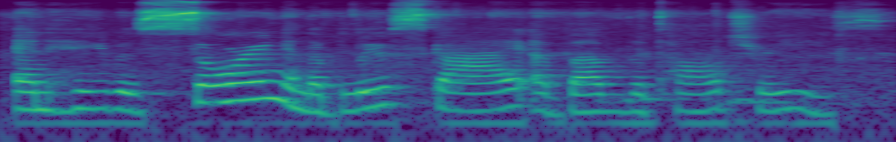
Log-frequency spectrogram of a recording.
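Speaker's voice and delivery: lively picture-book narration; storybook voice for young listeners; reading to children. A narrator's reading. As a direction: read it aloud to a class of kids.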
